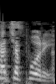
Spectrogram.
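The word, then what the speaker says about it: khachapuri: Oh, see, I can say a kachapuri. – Yes. – Kachapuri. – Uh-huh. – Oh, I said it right. – You did it good.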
